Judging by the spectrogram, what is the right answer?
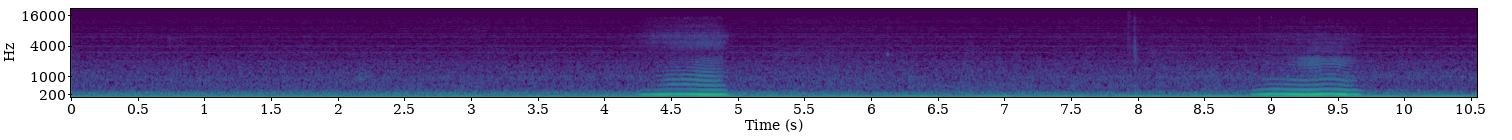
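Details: Two soft, buzzy snores about four seconds apart over steady room hum from Duke, a sleeping cat; cat snoring.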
